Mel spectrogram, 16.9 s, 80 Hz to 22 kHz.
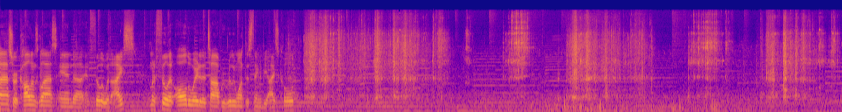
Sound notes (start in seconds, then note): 5.7 cup scraping; 9.9 ice clattering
